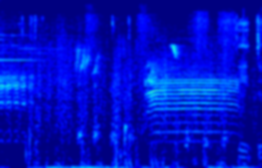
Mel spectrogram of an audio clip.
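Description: Sheep in the modded Minecraft game RLCraft give a clear, drawn-out bleat near the end, preceded by shorter footsteps and scattered game noises over a low steady background hum.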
